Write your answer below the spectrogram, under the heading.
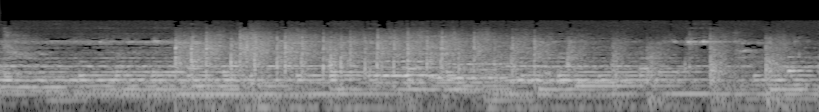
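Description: A run of muffled, uneven thumping footsteps of someone walking across the roof, sounding over a steady tonal background hum for several seconds.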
